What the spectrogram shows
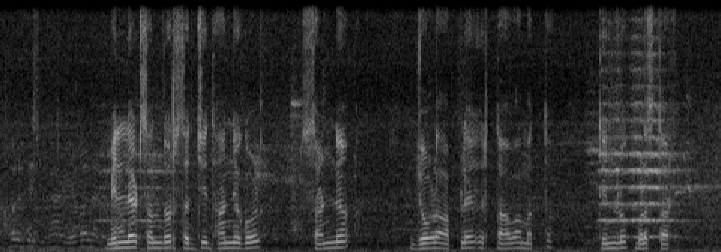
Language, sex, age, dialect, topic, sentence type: Kannada, male, 18-24, Northeastern, agriculture, statement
